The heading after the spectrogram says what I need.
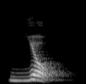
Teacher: Perceba que a parte mais forte é o O, yo.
